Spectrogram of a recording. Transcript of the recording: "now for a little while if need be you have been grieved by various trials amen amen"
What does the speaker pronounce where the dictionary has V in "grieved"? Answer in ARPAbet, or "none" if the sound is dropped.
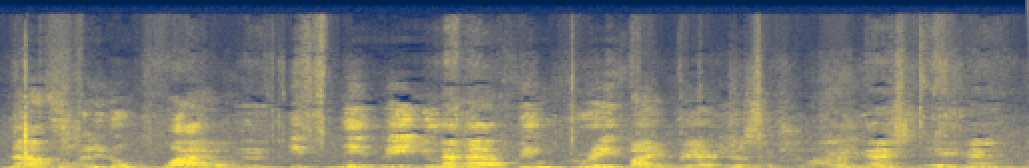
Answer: none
